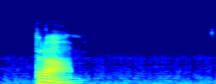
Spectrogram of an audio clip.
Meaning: dream
- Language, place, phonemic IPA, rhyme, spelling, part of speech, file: German, Bavaria, /tʁaʊ̯m/, -aʊ̯m, Traum, noun, BY-Traum.ogg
